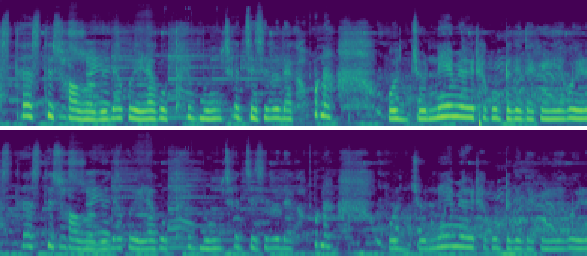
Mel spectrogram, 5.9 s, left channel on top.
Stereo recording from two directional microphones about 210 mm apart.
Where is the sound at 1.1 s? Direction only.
40° left (ahead or behind).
